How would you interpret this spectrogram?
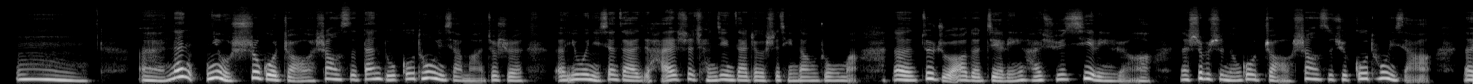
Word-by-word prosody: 嗯。 220 -7 +2 0.5
哎， 185 -2 -1
那 310 +8 +7 0.2
你 275 +4 +6
有 265 -11 +6
试 295 - +1
过 230 -6 +5
找 165 -3 -5
上 240 +8 -1
司 220 -2 -4
单 245 +4 +1
独 205 -2 +1
沟 250 +5 -2
通 280 +1 +4
一 220 - +3
下 195 -3 -6
吗？ 85 0 -8
就 200 - -3
是 180 -3 -3 0.3
呃， 195 - -1
因 220 +3 +2
为 235 - +4
你 195 - +3
现 225 +6 -1
在 190 -5 0
还 200 - 0
是 220 +2 -4
沉 195 -3 -3
浸 210 0 +1
在 190 -1 0
这 185 0 -3
个 180 - 0
事 175 +2 -5
情 170 -3 -5
当 175 0 -3
中 180 0 -3
嘛， 175 - -6 0.3
那 210 -2 +5
最 200 +8 +2
主 195 -9 -2
要 195 - +2
的， 180 -3 0
解 170 0 -1
铃 160 +6 -2
还 190 0 -1
需 205 +3 -3
系 235 +3 +2
铃 170 -4 -1
人 160 - -8
啊。 165 -3 -7 0.3
那 215 - -2
是 215 +6 +1
不 250 - 0
是 225 -2 -2
能 190 -1 0
够 230 +2 0
找 185 -6 -4
上 245 - -2
司 225 -1 -6
去 215 +1 -3
沟 260 +5 0
通 265 0 +2
一 - - +2
下 200 - -7
啊？ - - -10 0.3
那 210 - +2
200 Hz, 270 characters per minute, -22 LUFS, 180-230 Hz, 0.5 s, 那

